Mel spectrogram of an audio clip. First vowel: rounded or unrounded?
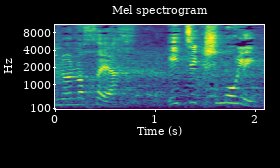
rounded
